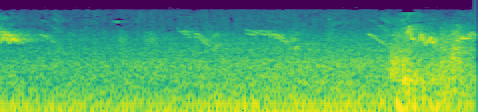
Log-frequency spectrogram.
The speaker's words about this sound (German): Die Mühlinenstrasse ist auf der einen Seite recht laut, aber hinten raus konnte ich die Spatzen hier hören.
